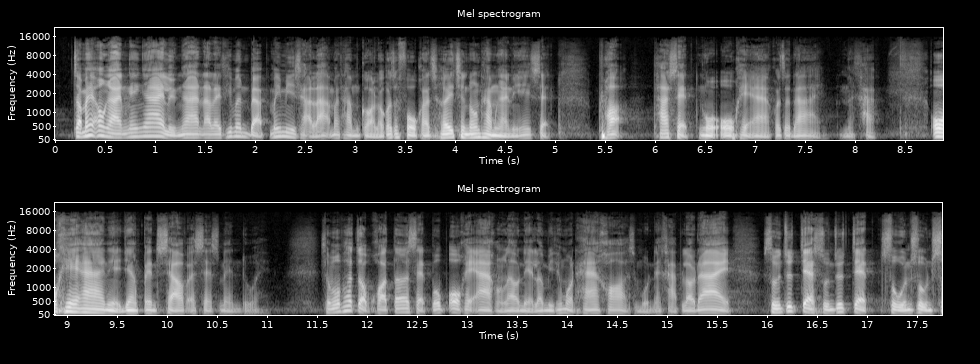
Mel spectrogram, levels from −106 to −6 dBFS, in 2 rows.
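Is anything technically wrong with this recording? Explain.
No, nothing is technically wrong.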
